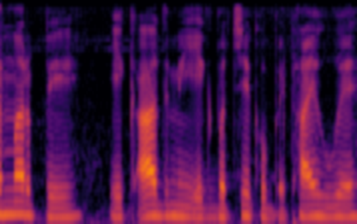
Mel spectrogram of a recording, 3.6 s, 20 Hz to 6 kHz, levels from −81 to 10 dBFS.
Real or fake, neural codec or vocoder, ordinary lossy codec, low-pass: real; none; none; 5.4 kHz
